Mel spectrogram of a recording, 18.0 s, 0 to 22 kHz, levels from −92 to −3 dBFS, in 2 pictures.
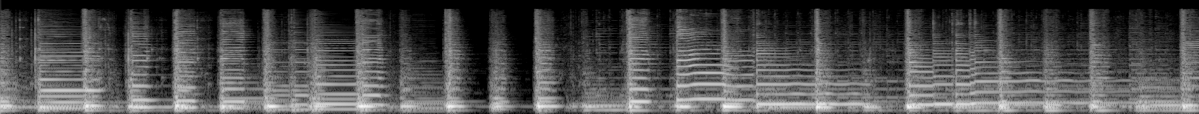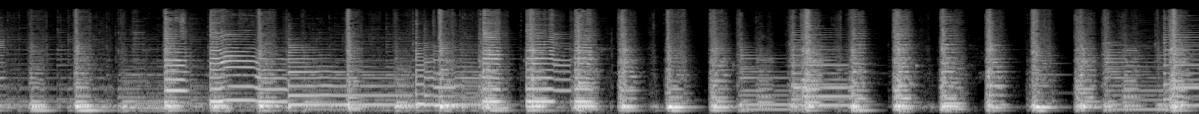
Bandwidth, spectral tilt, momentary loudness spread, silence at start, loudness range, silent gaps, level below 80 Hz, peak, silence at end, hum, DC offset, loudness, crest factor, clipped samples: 16 kHz; -5 dB/octave; 9 LU; 0 s; 3 LU; none; -62 dBFS; 0 dBFS; 0 s; none; under 0.1%; -20 LUFS; 18 dB; under 0.1%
